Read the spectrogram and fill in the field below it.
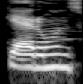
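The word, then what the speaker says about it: crayons: और यह pencils and कैरोन देखिए केों्स यहां पर वाई को या पढ़ा जा रहा है इसलिए कैरोन्स पढ़ा जा रहा है।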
